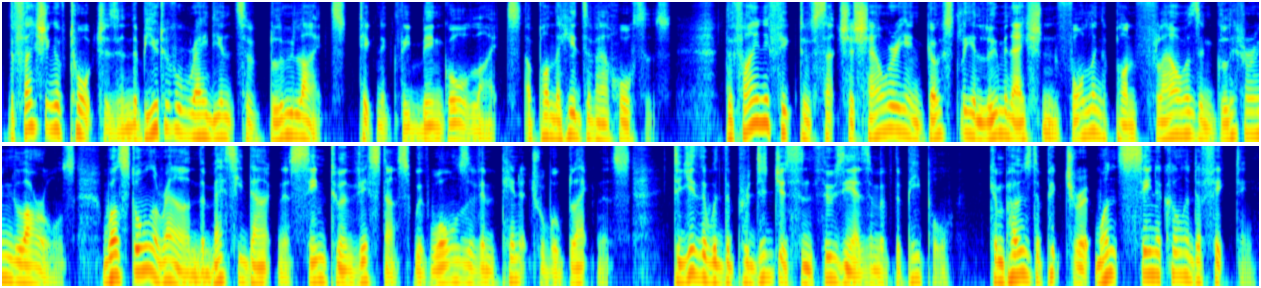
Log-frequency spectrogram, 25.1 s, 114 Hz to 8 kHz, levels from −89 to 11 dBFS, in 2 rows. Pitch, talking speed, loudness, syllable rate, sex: 115 Hz, 160 wpm, -21 LUFS, 4.9 syllables/s, male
